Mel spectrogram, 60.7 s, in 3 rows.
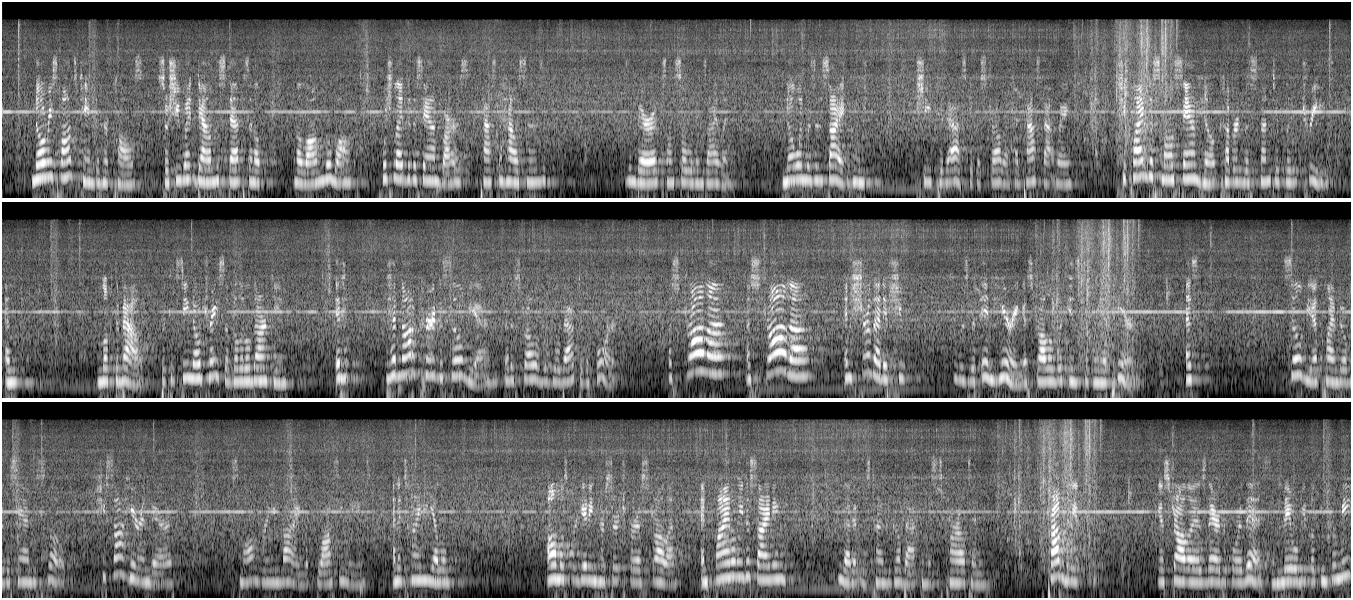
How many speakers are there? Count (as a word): one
